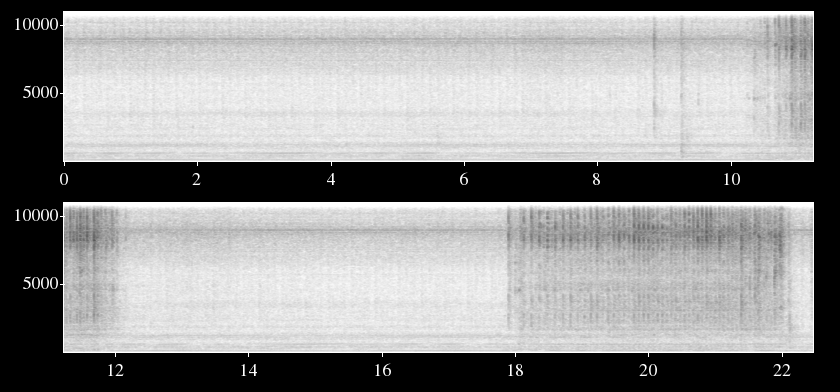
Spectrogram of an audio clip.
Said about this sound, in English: So I would sew from this point to where my notch is on this side.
